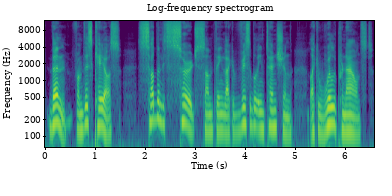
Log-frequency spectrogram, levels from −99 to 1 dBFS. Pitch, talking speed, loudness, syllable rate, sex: 140 Hz, 135 wpm, -20 LUFS, 4.5 syllables/s, male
